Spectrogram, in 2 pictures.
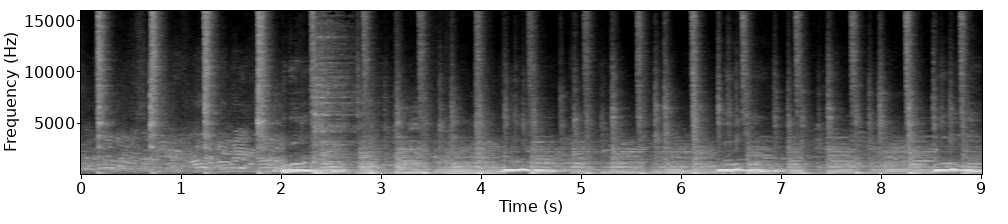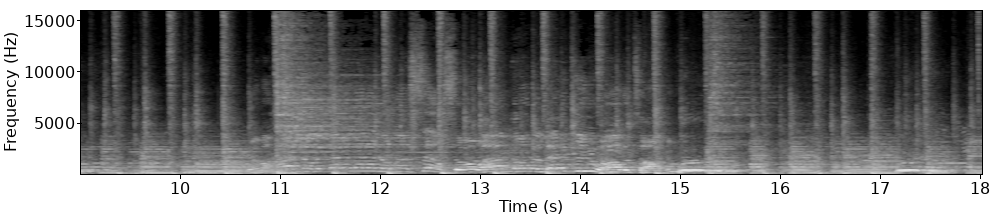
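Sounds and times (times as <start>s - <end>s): drums steady beat: 0.0s - 18.0s
guitar with bent notes: 1.8s - 18.0s.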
